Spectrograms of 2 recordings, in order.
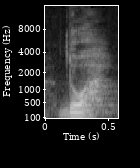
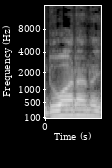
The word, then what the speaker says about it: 노아: 노아하고 H가 있습니다. 그래서 정확하게는 노아 흐 발음이 있습니다. 흐 발음이 노아만 아니고요. 흐 발음이 있습니다. 이런 탁성이라고 하는데 이게 이스라엘 히브리 언어에는 좀 이런 가래 끓는 소리가 좀 많이 쓰이게 됩니다.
